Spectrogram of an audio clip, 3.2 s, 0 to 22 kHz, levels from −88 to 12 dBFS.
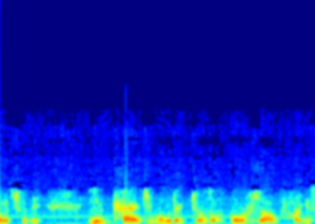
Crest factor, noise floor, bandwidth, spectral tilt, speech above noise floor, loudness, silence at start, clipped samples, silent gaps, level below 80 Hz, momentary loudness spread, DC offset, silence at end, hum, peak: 18 dB; -37 dBFS; 6.4 kHz; -5.5 dB/octave; 20 dB; -17 LUFS; 0 s; under 0.1%; none; -50 dBFS; 14 LU; under 0.1%; 0 s; none; 0 dBFS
